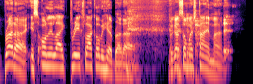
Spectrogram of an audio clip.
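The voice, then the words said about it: Put-on Jamaican patois accent. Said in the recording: “that was more of a Jamaican patois accent.”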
